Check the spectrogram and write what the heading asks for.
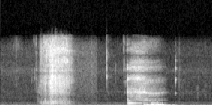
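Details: Pollen allergy (hay fever) sneezing fit: two abrupt, forceful sneeze bursts with sharp intakes of breath.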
